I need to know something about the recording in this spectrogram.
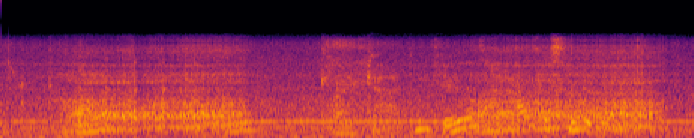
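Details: Heavy snoring, described as happening every night: loud, rough, rattling breaths in repeated cycles over a steady background hum.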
